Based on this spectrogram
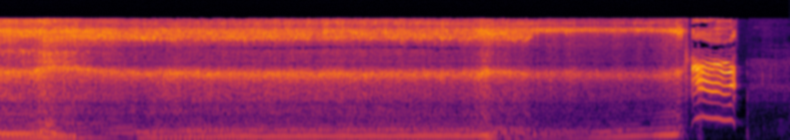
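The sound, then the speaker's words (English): A loud race car engine drones steadily, its pitch dipping and surging as it revs, then whines upward sharply before cutting off near the end. “went off in a race car, and I came back to get my spinny stick.”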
